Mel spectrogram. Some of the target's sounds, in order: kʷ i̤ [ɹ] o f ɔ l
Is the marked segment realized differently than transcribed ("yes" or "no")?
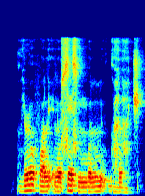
no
